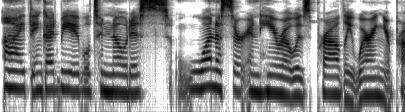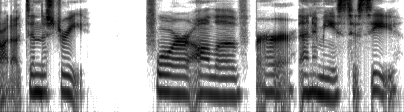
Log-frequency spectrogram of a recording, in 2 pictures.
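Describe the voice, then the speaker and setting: A woman's voice: medium pitch, steady tone, fairly bright tone. A woman playing a wry, flirtatious female supervillain coaxing a favor, in an intimate, conversational ASMR roleplay style. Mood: persuasive, wry. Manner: unhurried, teasing, conversational.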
